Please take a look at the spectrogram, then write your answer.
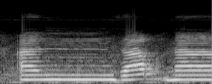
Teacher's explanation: نون کے آگے یا الف ہے، الف حروف مدہ ہے، تو اس کو ہم تھوڑا سا کھینچ کے پڑھیں گے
